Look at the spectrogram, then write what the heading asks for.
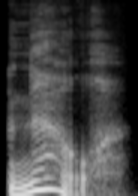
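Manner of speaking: sharp high indignant no. Acted. Mary refuses the housemaid, high indignant no. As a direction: snap it back, offended. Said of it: "answered Mary quite indignantly".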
